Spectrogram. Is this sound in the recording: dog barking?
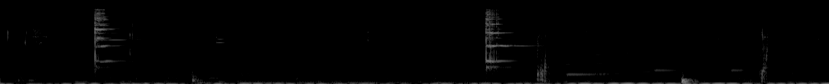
no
